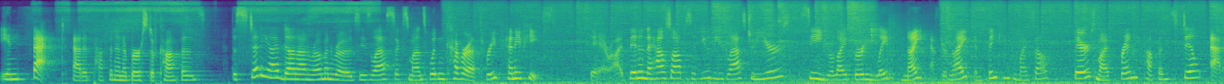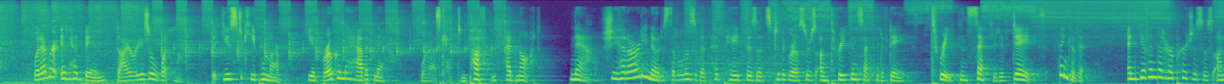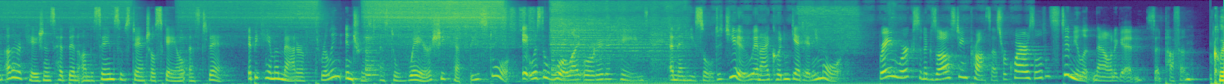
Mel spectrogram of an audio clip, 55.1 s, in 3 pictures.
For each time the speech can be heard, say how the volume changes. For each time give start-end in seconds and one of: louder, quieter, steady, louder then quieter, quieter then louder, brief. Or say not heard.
0.0-55.0 steady.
